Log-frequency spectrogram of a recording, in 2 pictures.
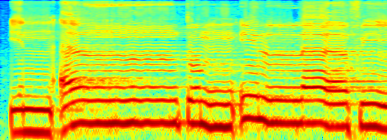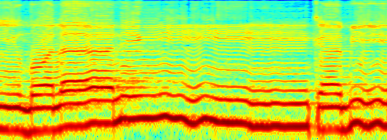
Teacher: nun sukun bertemu huruf alif, itu hukumnya idhar halqi, jelas di tenggorokan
